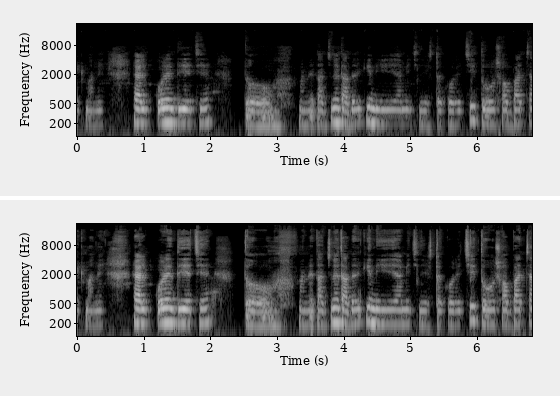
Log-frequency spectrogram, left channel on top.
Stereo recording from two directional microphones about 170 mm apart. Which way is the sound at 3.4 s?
5° right (ahead or behind).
